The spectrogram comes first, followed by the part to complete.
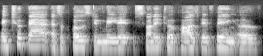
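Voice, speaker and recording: A man's voice: mid-range voice, moderate pace. A man, a real estate agent, chiming in casually during a training session, rambling with lots of "like" and "you know". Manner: relaxed, rambling, filler-heavy.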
